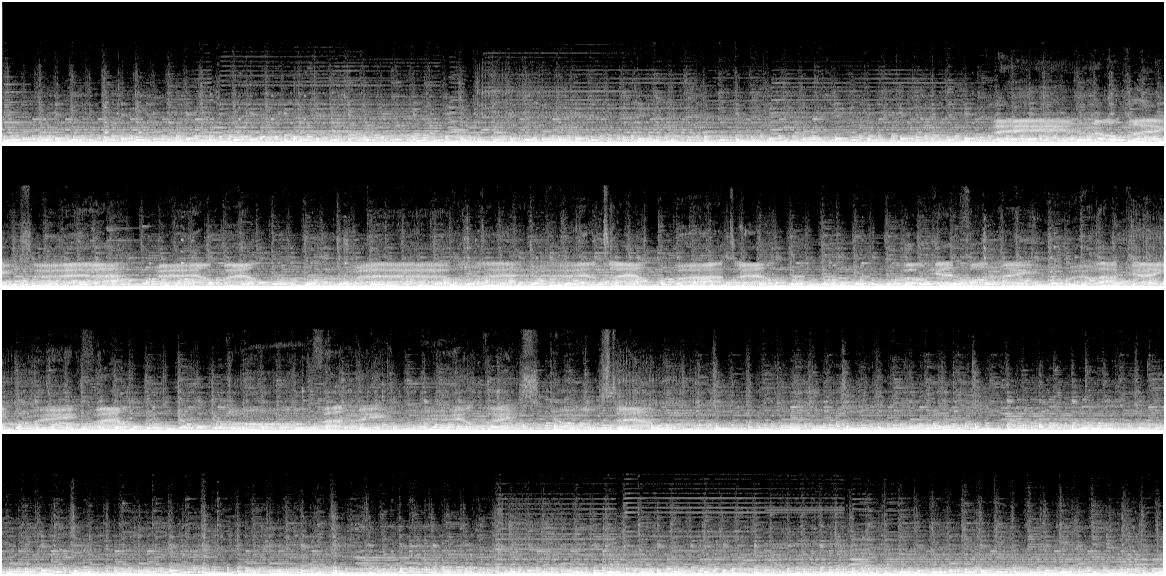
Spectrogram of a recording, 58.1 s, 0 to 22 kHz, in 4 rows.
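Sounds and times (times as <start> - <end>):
banjo picking: 0.0 - 58.0
bluegrass string band: 0.0 - 58.0
wavering lead melody: 0.0 - 58.0.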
